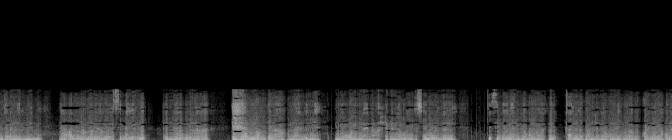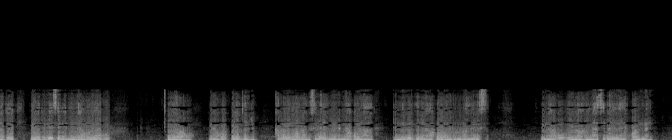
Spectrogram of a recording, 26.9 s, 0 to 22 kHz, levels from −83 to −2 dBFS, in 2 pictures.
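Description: Buffer tearing runs throughout: writer and reader of the playback buffer overlap, so about a fifth of each buffer repeats audio from roughly 10 ms earlier. It produces a 200 Hz robotic buzz that, unlike clicks, vanishes in pauses.

HE-AAC compression is also present throughout. The treble is rebuilt rather than kept, and nothing reaches above 8 kHz. The heavy damage, with gritty, lispy s sounds, likely comes from a very low bitrate near 8 kbps. This differs from plain band-limiting, which would dull the sound rather than roughen it.

From 5.44 to 10.38 s, a train of clicks ticks regularly at 11.8 per second, about fifty in all, peaking about 5 dB above the speech. Unlike the tearing buzz, they continue through pauses and point to external interference or a faulty connection or power supply.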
